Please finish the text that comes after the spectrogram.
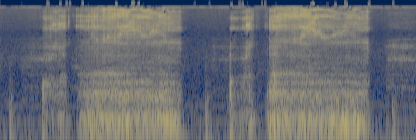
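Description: A knife is sharpened on a very coarse finisher stone with two long, loud, gritty grinding strokes separated by brief pauses, close up and with no talking.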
